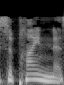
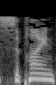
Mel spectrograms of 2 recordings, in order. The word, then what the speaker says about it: supineness: Nick, you're mispronouncing supineness. Supine, to lay on one's back, essentially to lay down.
